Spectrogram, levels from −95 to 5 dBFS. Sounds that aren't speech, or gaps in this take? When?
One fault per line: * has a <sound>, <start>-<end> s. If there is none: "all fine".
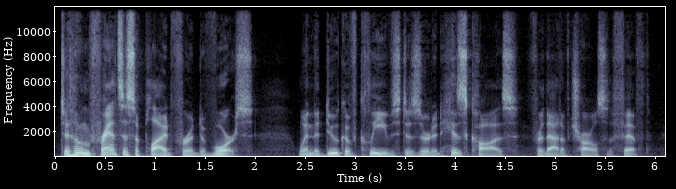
all fine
